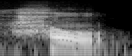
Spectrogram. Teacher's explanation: ha kecil sehingga pengucapannya ya di tengah tenggorokan makhrajnya hu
